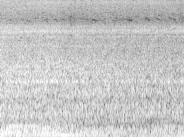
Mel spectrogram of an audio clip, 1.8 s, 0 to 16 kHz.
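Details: 2016 Ford F-150 3.5 naturally aspirated (non-EcoBoost) after replacing the ignition coil for a cylinder 3 misfire (P0303): smooth, even idle with a steady hum and no stumble; check-engine light gone, running clean on all cylinders.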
